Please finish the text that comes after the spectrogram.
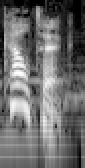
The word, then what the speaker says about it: Celtic: American and British versions Irish Celtic is pronounced as Celtic the C Sound remains hard like AK and there's a noticeable k sound at the end of the word too the E sounds like the e in get and the I sounds like the i in bit practice makes perfect the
